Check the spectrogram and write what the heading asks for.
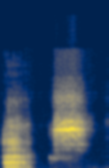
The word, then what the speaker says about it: ask: are you've heard people use the term Acts uh as in I'll ask you a question um or uh I want to ask about that um and you may have thought that's just a mispronunciation that's actually not English it's Scottish uh it would be the proper pronunciation in Scottish what happened with that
